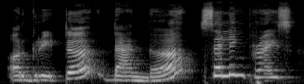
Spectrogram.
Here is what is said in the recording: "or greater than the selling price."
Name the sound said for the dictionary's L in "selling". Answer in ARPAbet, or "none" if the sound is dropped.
L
